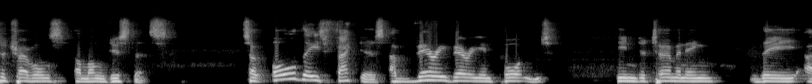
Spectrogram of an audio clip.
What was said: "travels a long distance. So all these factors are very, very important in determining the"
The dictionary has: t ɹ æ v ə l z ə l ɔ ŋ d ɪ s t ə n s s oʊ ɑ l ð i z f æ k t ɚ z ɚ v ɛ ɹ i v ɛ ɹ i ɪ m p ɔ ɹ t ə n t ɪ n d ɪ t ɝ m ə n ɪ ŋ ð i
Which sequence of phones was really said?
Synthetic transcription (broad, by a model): t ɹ æ v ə l z ə l ɔ ŋ d ɪ s t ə n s s oʊ ɑ l ð i z f æ k t ɚ z ɚ v ɛ ɹ i v ɛ ɹ i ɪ m p ɔ ɹ t n t ɪ n d ɪ t ɝ m ə n ɪ ŋ ð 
